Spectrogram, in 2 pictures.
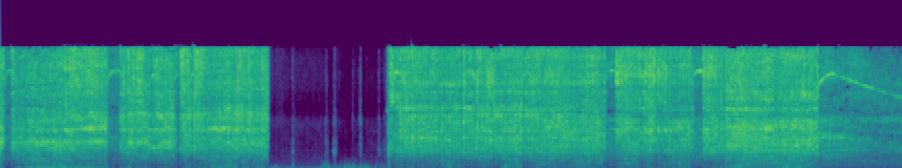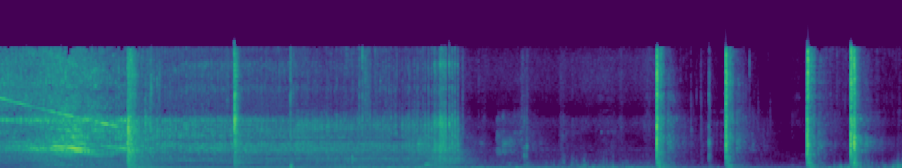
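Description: Cordless angle grinder running against steel, grinding at the welds on an old forklift door handle. It stops for about a second and starts again, then winds down. Near the end come about half a dozen sharp hammer blows on metal.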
